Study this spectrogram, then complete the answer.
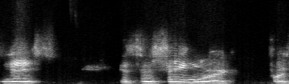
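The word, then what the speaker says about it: נס: When you say that adversity leads to something greater in the end, as I taught before, the Hebrew word for miracle, pronounced nes, is the same word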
